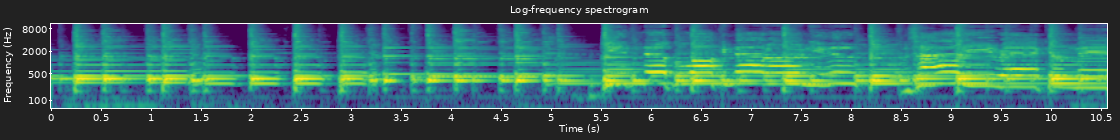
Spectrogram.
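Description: Ukulele strummed in a steady rhythm. About halfway through, a man's singing voice comes in over it.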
